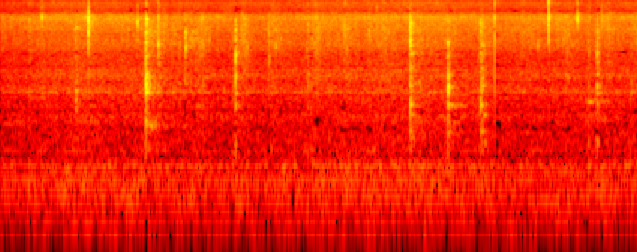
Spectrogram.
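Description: Cumin seeds crackling in hot oil for Punjabi kadhi pakoda, a steady frying hiss dotted with scattered light pops and ticks, close and even, with no talk.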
